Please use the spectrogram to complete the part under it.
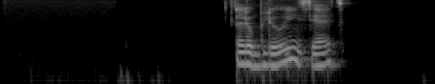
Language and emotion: Russian, neutral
